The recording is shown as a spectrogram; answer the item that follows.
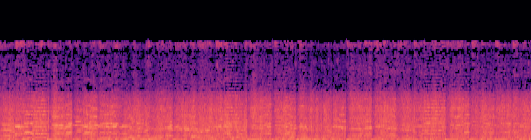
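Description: Band music for chinelo dancers, a lively traditional son with a steady beat.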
